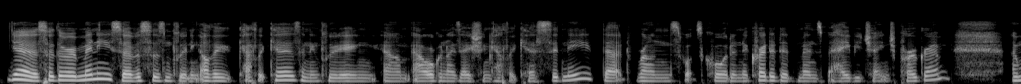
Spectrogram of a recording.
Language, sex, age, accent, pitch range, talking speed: English, female, 20-39, Australian, 145-175 Hz, 170 wpm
